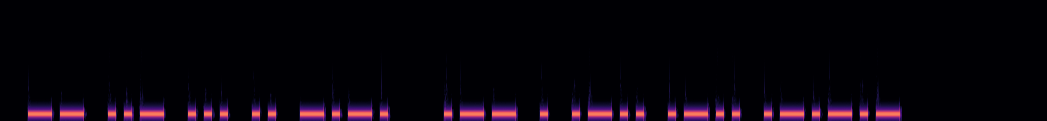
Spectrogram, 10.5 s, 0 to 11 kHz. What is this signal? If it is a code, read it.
Morse code, heard as a keyed tone, about 16 wpm, 700 Hz. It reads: MUSIC WELL.
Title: Sentences from Top 1000 Words - Review Part 1 - 15wpm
